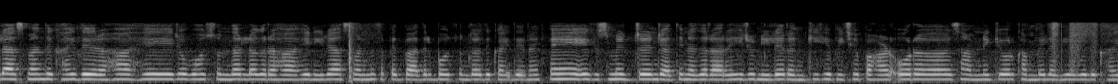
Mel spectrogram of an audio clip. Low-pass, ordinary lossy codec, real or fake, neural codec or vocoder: 7.2 kHz; none; real; none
